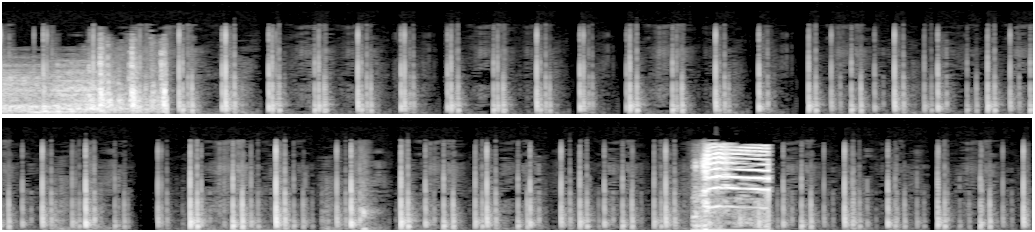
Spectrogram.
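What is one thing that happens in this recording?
Quick footsteps patter steadily.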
